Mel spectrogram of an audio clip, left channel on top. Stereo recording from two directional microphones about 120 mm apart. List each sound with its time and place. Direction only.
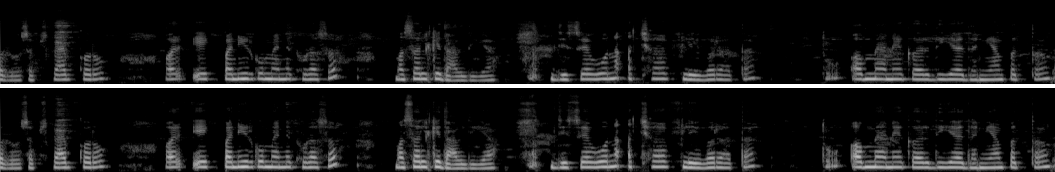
0.2 s speech: 40° right (ahead or behind)
4.9 s speech: 20° right (ahead or behind)
5.6 s speech: 40° right (ahead or behind)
